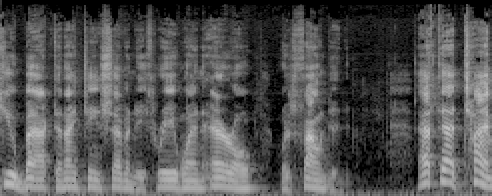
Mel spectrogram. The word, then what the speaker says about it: AARO: A A O pronounced arrow.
